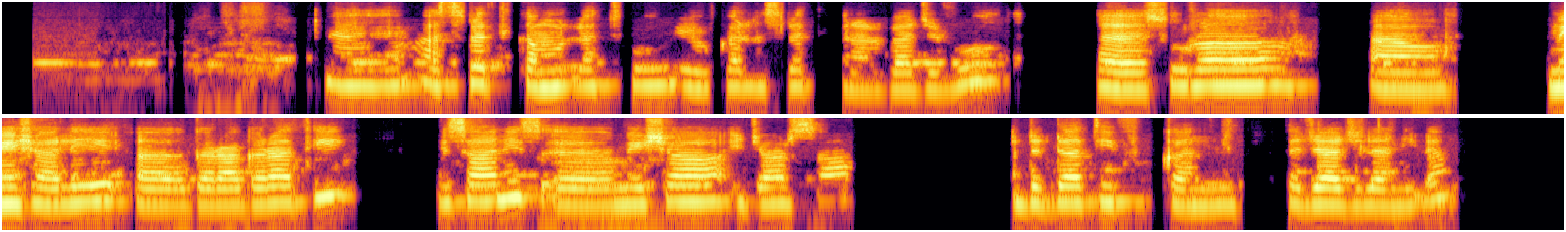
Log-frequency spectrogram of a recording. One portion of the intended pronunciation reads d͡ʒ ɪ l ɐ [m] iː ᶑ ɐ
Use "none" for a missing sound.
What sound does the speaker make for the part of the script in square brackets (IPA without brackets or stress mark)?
n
